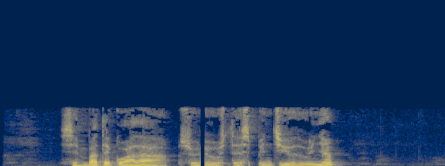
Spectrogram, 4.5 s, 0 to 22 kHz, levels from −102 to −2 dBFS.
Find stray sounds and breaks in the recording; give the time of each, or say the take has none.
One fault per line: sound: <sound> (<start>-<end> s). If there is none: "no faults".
sound: dropout (2.0-2.0 s)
